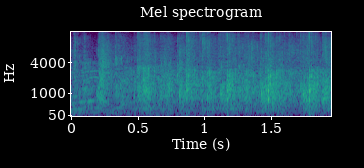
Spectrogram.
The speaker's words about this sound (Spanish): De un aplauso al Señor Jesús.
